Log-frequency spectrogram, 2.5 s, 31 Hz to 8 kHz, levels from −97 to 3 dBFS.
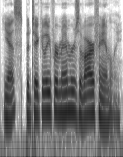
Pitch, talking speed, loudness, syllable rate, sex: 140 Hz, 170 wpm, -17 LUFS, 6.1 syllables/s, male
